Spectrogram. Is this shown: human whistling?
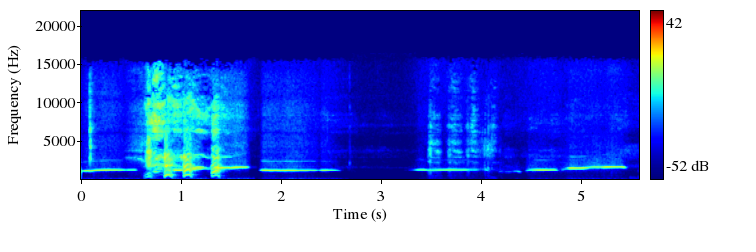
yes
